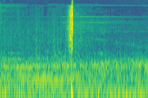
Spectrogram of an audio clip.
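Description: A short menu click sounds once.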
